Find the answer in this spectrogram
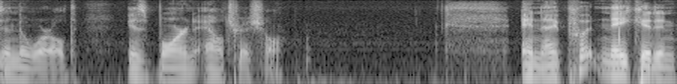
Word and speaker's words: altricial: It's altricial. So let me pronounce it for you one more time.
